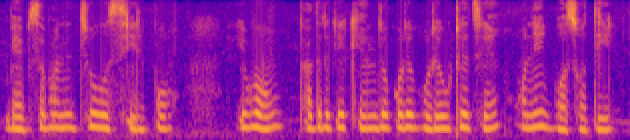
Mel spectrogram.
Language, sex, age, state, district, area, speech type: Bengali, female, 30-45, West Bengal, Hooghly, urban, spontaneous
